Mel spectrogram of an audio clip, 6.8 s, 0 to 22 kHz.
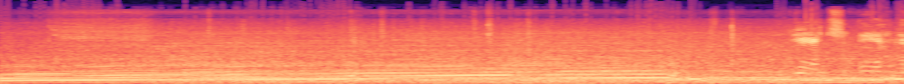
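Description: Manthey Porsche GT2 RS MR engine accelerating hard, with strong rising harmonic tones climbing through the gears over a loud, steady roar, close and continuous with an excited voice over it.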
